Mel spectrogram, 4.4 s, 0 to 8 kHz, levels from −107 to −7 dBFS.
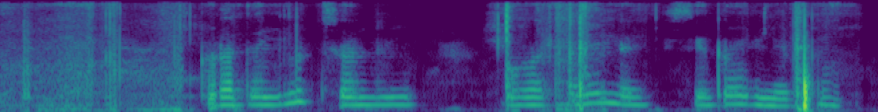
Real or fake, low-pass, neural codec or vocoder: fake; 7.2 kHz; codec, 16 kHz in and 24 kHz out, 1.1 kbps, FireRedTTS-2 codec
